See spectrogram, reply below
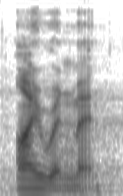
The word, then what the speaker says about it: Iron: 啊、呃，比如说钢铁人，钢铁人，大家很多人真的超级多人会念成 Iron Man。我不知道你是不是这样念 Iron Man，Iron，为什么会有卷舌呢？是因为你们觉得有个 R，OK？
